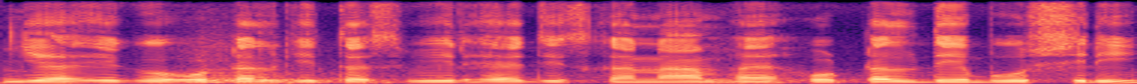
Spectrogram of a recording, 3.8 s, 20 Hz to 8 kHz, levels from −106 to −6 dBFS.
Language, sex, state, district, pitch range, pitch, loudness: Hindi, male, Jharkhand, Jamtara, 120-130 Hz, 125 Hz, -17 LUFS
